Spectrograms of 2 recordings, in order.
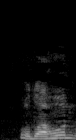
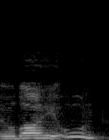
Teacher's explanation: بدون همزة مع ضم الهاء · Shown in: first take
